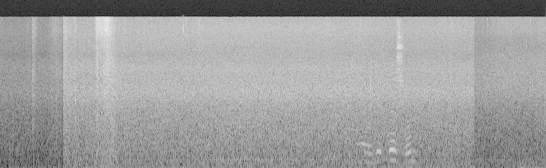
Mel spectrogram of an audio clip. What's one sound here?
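A plastic tarp rustles as it is dragged through grass.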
